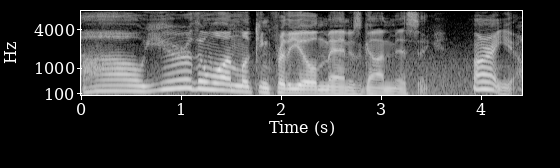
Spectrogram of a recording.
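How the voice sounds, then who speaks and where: A man's voice: sits high, sing-song, normal speed, slight background noise. An actor playing a sly, teasing man who leads a hidden band in the desert, in a video game cutscene, with a playful, mocking manner. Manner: playful, mocking, sing-song.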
